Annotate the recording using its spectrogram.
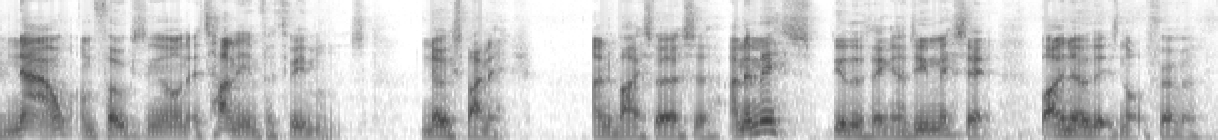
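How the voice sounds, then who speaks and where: A man's voice: mid-range voice, a bit bright. A young man who tutors languages, talking unscripted to camera in a rambling way, often restarting his sentences. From English-speaking country. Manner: rambling, self-correcting, many restarts.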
